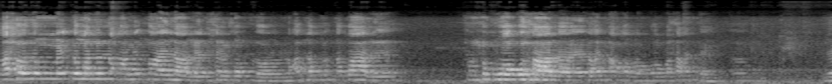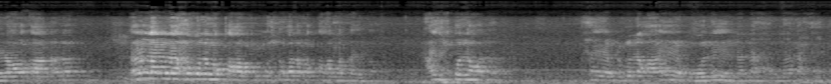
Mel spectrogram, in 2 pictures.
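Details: Film cast member who has 'ngongo' nasal speech, describing being imitated and bullied over his voice in high school: hypernasal speech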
